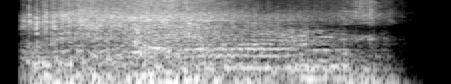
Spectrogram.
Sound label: Storm Drake Attack; en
